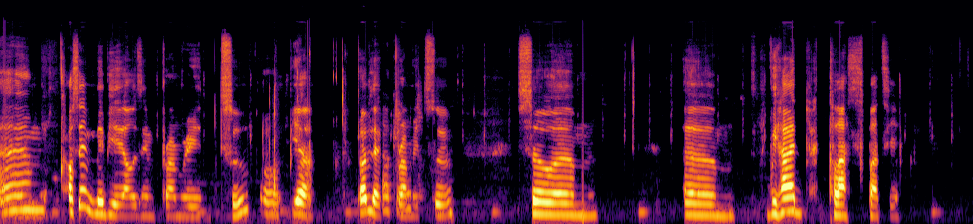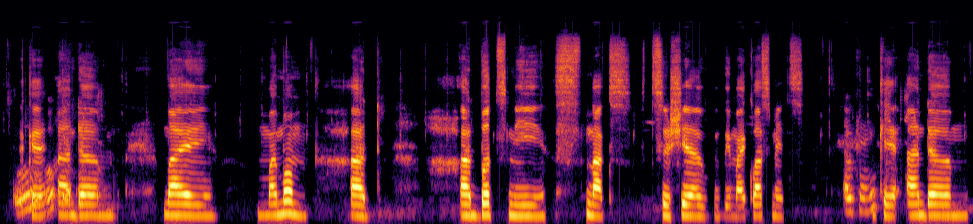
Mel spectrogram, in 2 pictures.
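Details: Woman with stuttering she says is inherited (her mother also stuttered), with audible word repetitions; stuttering.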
